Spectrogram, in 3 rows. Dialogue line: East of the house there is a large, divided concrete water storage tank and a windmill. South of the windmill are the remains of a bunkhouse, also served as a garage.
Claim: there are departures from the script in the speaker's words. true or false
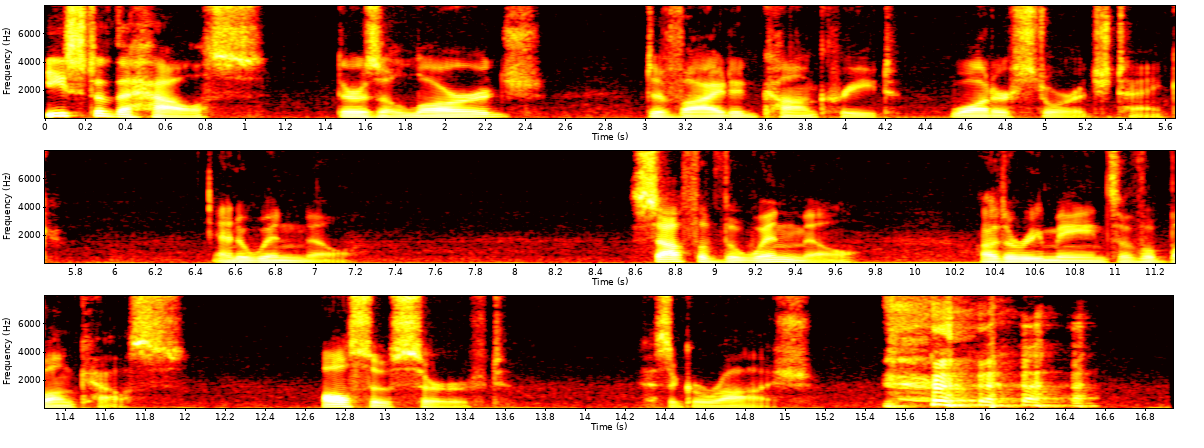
false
